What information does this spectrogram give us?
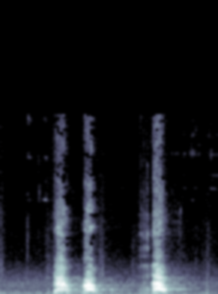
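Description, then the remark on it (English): Three sharp barks from guard dogs at a house in West Oakland, two in quick succession then a third after a short pause, loud over a quiet background. “Got some guard dogs.”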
